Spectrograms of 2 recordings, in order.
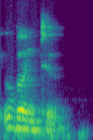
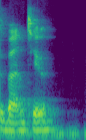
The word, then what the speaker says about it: Ubuntu: Okay, so it's technically, it's a Bantu word. And in Bantu languages like Swahili, it would be Ubuntu. But the Americanized form is Ubuntu.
